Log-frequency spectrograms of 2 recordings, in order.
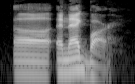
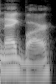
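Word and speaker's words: Enagbare: He told us how to pronounce his name. It's Anagbar. Kingsley oh. Anagbar.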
